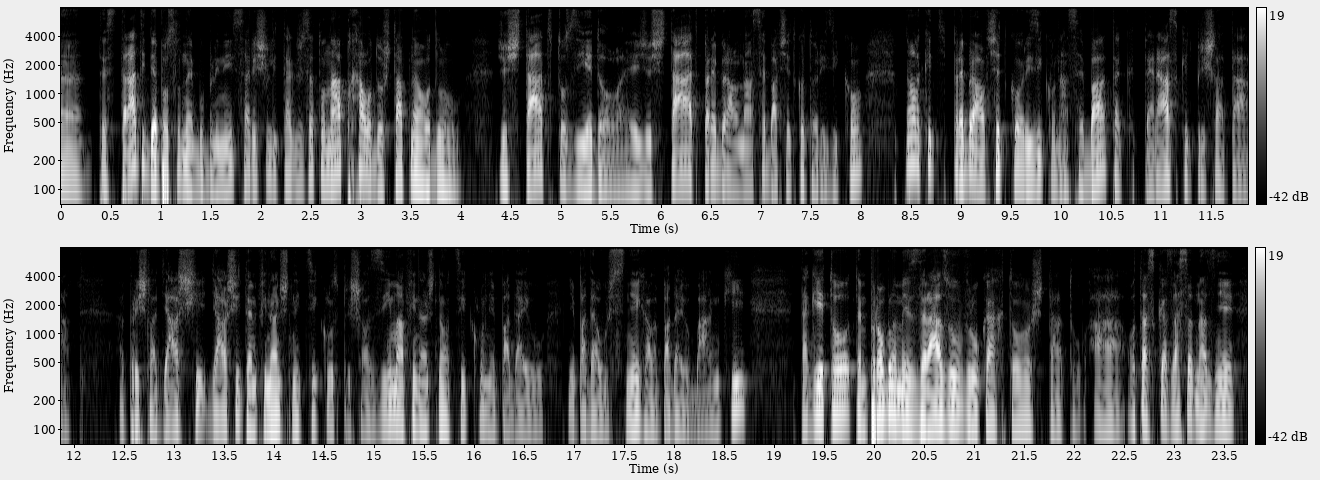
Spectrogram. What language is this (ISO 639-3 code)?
slk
